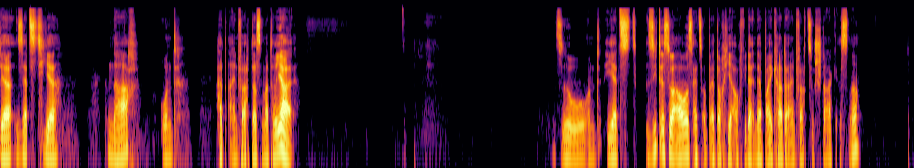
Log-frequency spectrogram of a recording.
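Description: A man talks calmly and closely into a microphone, in bursts with pauses.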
